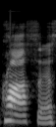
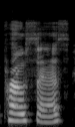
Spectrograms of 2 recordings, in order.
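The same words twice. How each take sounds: First: It is said in the usual American way. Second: It is said in a non-American way. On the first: This is the form the network wanted her to use. "instead of process" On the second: This is how the host herself says it. "She'll say process"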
